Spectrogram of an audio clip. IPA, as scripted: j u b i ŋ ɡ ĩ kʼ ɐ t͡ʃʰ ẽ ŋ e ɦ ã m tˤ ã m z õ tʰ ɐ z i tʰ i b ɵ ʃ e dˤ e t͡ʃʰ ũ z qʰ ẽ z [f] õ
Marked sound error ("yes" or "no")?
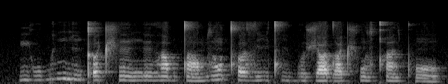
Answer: yes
